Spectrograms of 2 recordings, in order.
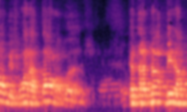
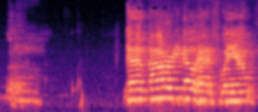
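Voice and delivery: put-on funny six-year-old voice; 2 semitones higher than usual. Granddaughter answering the swim question, funny child voice. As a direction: imitate a cocky small child. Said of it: "but I make it funny".

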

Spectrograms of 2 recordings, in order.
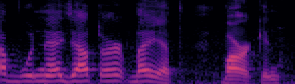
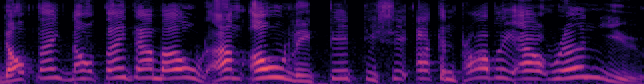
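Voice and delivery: raised, emphatic preacher's delivery; forceful preaching; 7 semitones higher, 8 dB louder than usual. Acted. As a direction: challenge the young from the pulpit, pitch climbing. Preaches, challenges the young.

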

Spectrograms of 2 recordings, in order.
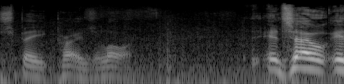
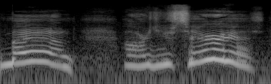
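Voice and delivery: soft, higher voice of a man moved; hushed, incredulous question; awed disbelief; 4 semitones higher, 7 dB quieter, slower than usual. Retold or imitated. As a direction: imitate someone quietly stunned. Retold man moved to tears asks.

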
